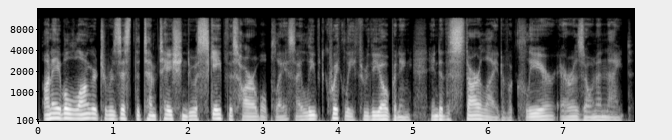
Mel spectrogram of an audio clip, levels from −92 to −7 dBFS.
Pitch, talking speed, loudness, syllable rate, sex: 110 Hz, 190 wpm, -19 LUFS, 6.0 syllables/s, male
